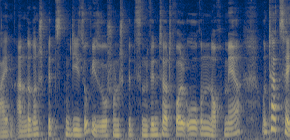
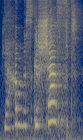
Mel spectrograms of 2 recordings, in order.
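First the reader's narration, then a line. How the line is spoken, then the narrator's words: Triumphant shout. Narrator (German): rief sie triumphierend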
